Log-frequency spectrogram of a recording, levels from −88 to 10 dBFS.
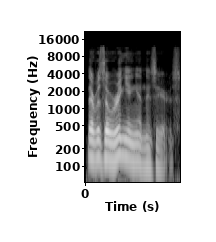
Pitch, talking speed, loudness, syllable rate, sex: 120 Hz, 220 wpm, -16 LUFS, 5.0 syllables/s, male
